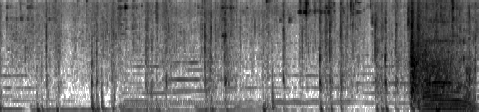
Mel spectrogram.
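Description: Steady clip-clop of horse hooves trotting in the video game Kingdom Come: Deliverance II, followed by a loud, close whinny near the end.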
